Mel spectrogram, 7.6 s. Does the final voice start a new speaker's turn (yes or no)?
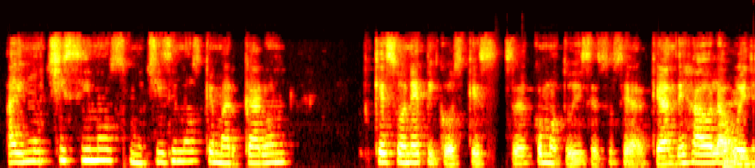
no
